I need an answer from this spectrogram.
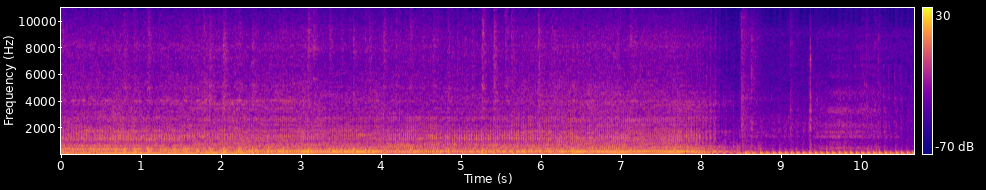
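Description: A Yamaha dirt bike's single-cylinder engine idling steadily. About eight seconds in it drops to a slower, pulsing idle.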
